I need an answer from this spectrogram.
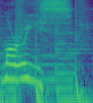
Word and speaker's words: Maurice: great debates isn't it is Maurice or Morris I don't know if it'll it'll ever really be settled um perhaps philosophers will be arguing over this for centuries to come how many times it's Maurice Maurice how do you pronounce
